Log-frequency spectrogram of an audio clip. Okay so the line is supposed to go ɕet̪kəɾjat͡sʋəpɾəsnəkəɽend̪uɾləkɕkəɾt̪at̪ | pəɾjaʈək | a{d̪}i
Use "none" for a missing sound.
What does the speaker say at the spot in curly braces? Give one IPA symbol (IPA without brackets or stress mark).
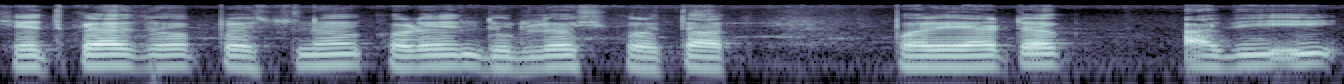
d̪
